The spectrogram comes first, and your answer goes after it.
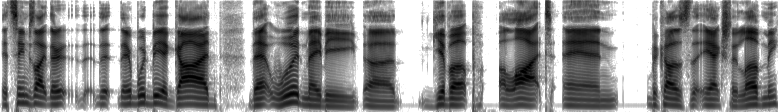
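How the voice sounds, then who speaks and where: In a very clean recording with a silent background and a dry, close sound with no echo, a man with a Southern US accent talks at medium pitch and a fairly slow pace, with ordinary pitch variation. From US South, South Carolina. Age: 40s. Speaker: rock singer and podcast host. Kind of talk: casual chat.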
